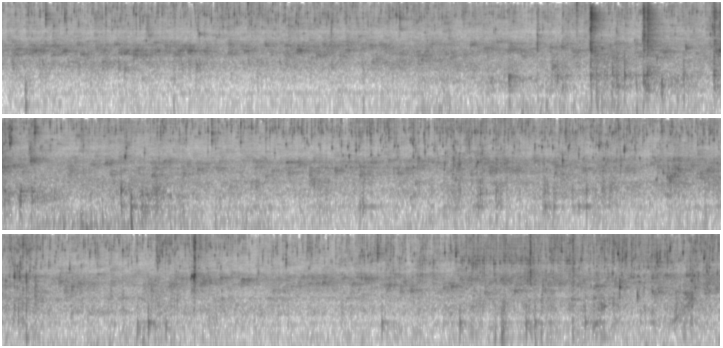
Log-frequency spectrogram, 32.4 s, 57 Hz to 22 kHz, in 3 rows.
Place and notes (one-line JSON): {"title": "Audun-le-Tiche, France - Magéry stairs", "date": "2016-08-20 09:50:00", "description": "The Magéry staircase is a very exhausting stairway descending into the deep mine. This stairway was used by russian prisoners during the World War II, under the german constraint. Russian prisoners, essentially women, were descending into the mine, in aim to work there. It was extremely difficult for them. This recording is when I climb the stairs.", "latitude": "49.47", "longitude": "5.96", "altitude": "333", "timezone": "Europe/Paris"}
